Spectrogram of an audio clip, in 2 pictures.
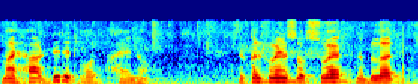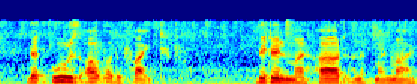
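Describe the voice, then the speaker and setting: Slow man reciting poetry. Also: a little high, roomy sound, slight background noise, low-quality recording. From Manipur, India. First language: Manipuri. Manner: deliberate, repeats each stanza twice. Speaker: poet.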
